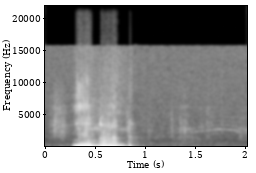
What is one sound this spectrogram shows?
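A man speaks loudly through a microphone, heard over a loudspeaker.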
